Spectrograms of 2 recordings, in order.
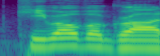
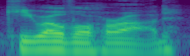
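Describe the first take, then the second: First: It has a G sound before 'rad'. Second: It has an H sound before 'rad'. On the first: This is the Russian form of the name. "Kirovograd is like the Russian translation" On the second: This is the Ukrainian form of the name. "in Ukrainian they call it Kirovohrad, like with an H instead of a G"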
